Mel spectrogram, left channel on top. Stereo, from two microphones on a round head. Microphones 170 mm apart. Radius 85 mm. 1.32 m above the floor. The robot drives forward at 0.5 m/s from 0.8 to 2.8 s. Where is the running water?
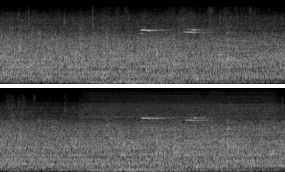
30° left (ahead or behind), 0.9 m; by 2.9 s 15° left (ahead or behind), 1.8 m.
